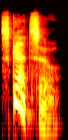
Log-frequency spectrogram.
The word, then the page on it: scherzo: British English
